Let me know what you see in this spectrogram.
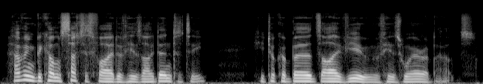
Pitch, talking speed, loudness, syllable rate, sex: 130 Hz, 185 wpm, -15 LUFS, 6.0 syllables/s, male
